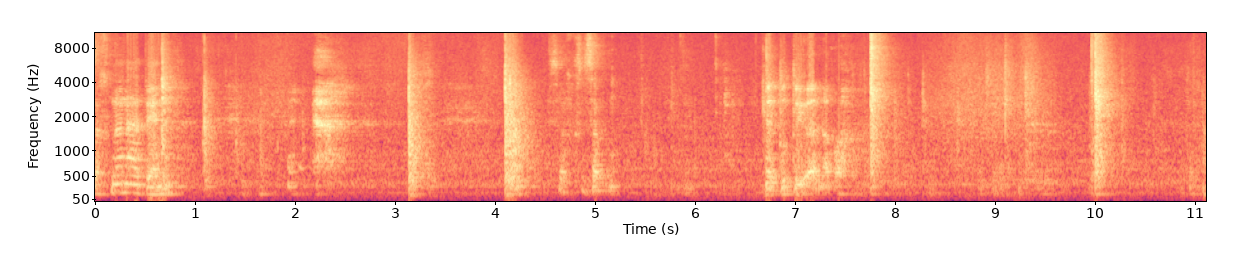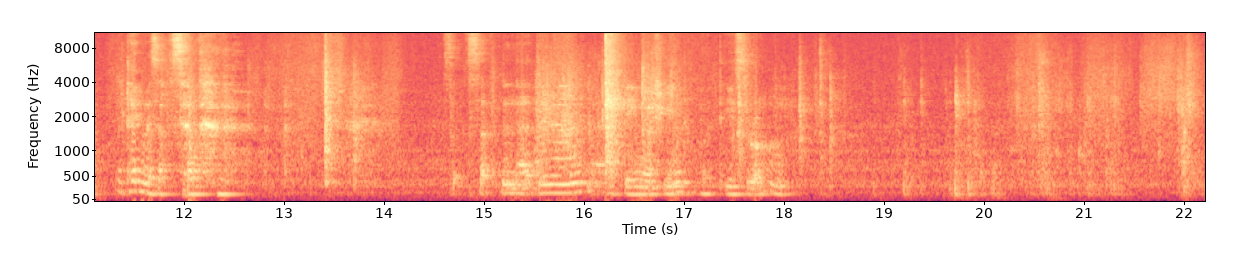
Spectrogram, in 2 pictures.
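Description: Plastic clicks and knocks sound as a kettle and a coffee machine are handled.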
